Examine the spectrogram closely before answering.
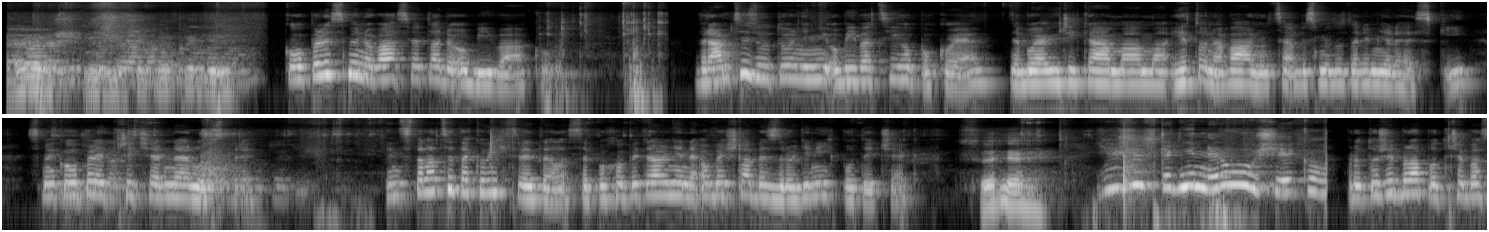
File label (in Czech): audiozurna narace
